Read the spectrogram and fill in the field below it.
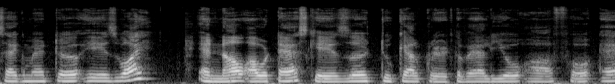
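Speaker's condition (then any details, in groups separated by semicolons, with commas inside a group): No condition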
